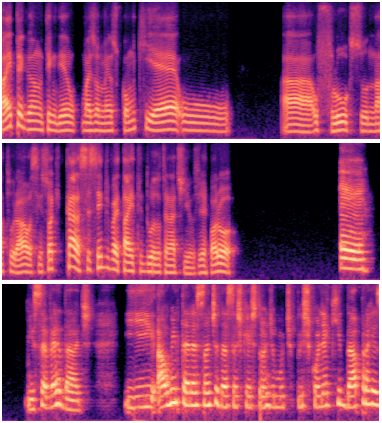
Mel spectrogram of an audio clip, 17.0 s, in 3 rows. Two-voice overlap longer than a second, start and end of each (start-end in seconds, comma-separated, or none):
none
